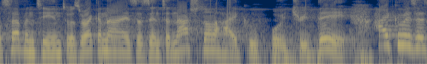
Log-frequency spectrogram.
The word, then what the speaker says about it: haiku: So the word haiku, pronounced haiku, is derived from the Japanese word hoku, meaning starting verse.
